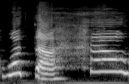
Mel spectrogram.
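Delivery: high, loud and slow disbelieving cry; shocked outburst. Retold or imitated. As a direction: blurt it out in disbelief. Host retells reacting to the book.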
